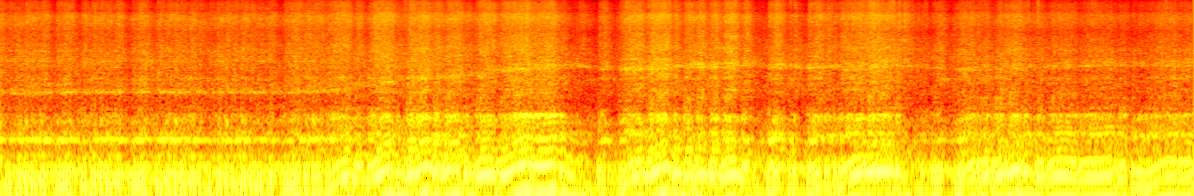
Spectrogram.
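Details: Car on a road test right after CV axle and driveshaft repairs, light throttle: a smooth engine pull rising and falling with no clunks, whine or shudder. No vibration is felt and the drivetrain is normal.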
